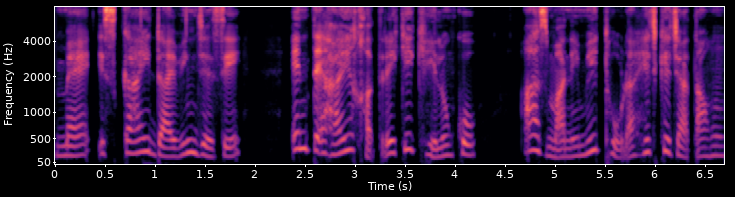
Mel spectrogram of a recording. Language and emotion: Urdu, fearful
